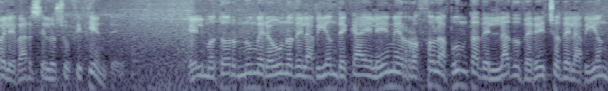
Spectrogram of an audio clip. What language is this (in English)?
Spanish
